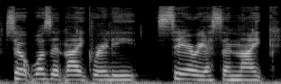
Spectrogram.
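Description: Bright, chatty teenage girl. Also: mid-range voice, little pitch movement, a little slow. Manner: chatty, eager, says "like" a lot. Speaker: child actor guest. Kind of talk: casual interview chat.

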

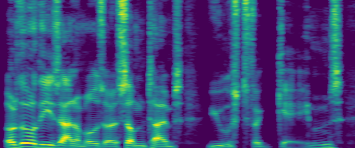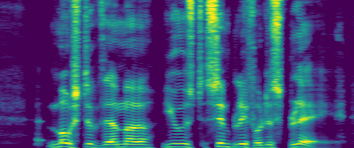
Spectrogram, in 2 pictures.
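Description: A narrator voicing a calm, wise and kindly male guide in a children's audiobook. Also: medium pitch, a little slow, no echo, studio quality, lightly acted. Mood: solemn.

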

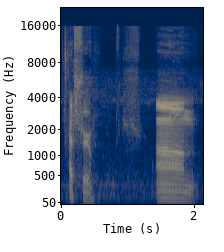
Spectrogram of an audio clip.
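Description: Deep-voiced man with a very sharp, forceful sound. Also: level tone, smooth. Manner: halting, rambling recounting. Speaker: podcast host. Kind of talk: casual film review discussion.

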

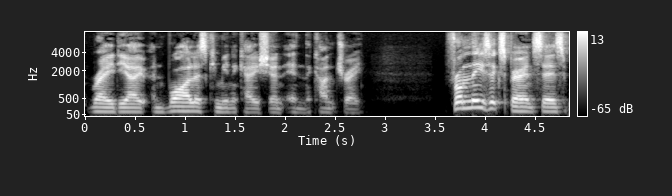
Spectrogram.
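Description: A man reading quoted remarks from a script in a formal, corporate manner. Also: fairly low pitch. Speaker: reader of quotes. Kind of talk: scripted read-aloud of a quote.

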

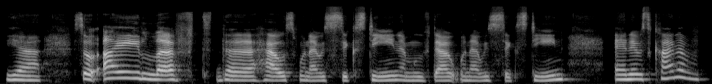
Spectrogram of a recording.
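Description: A woman's voice: mid-range voice, measured pace, pushed and bright, no echo. Reflective Swiss woman guest, dry sound. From Switzerland. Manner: reflective, many fillers and restarts. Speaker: guest, marketing consultant. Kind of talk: conversational interview.

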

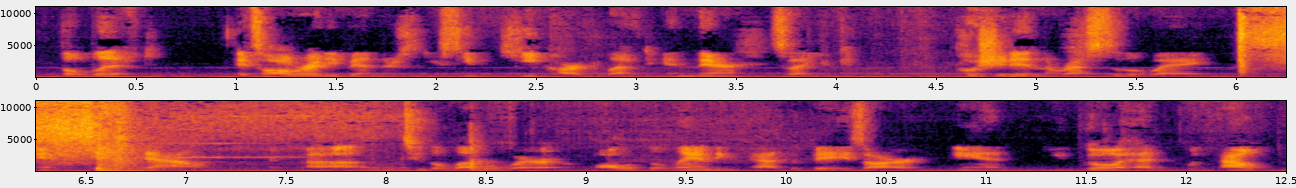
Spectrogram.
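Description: Bright-voiced man running a tabletop game. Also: medium pitch, slight background noise, low-quality recording. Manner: informal, halting, improvised phrasing. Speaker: game master. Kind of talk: narrating a tabletop role-playing game.

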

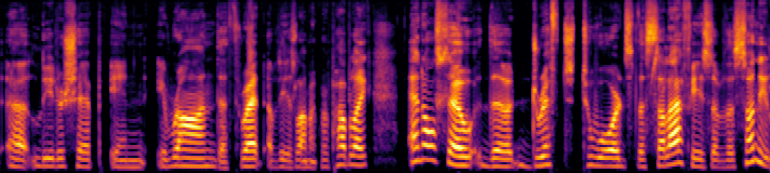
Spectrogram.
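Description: Male moderator, fairly high register, dry sound, conversational panel questioning. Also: dry recording.

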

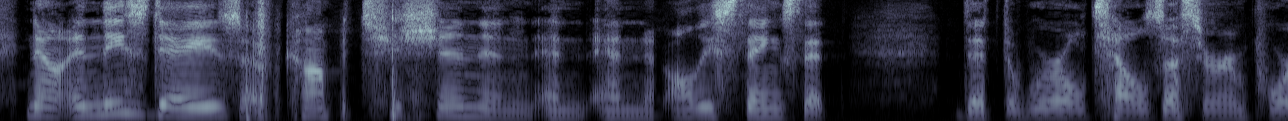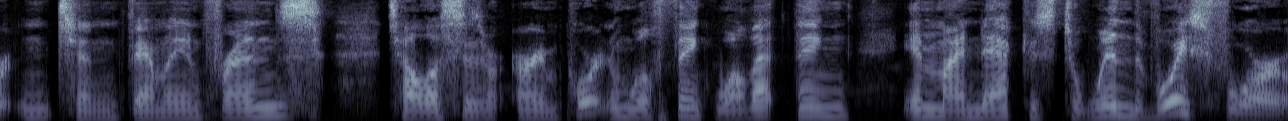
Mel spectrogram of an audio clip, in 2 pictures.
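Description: A middle-aged woman, a vocal coach, explaining things conversationally as an interview guest, in an animated manner. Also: on the low side, breathy edge, no echo.

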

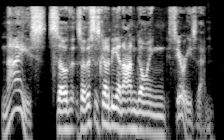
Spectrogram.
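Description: A man's voice: medium pitch, huge pitch swings, normal speed, husky, dry recording, studio quality. A man hosting an interview podcast in an enthusiastic, effusive manner. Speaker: podcast host.

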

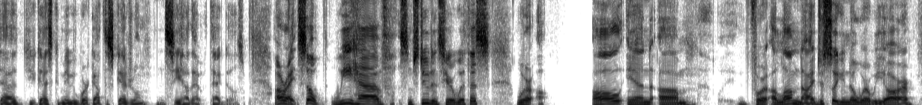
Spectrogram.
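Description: A man hosting a casual interview in a cabin living room, speaking in a relaxed, rambling way with frequent repeated words. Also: medium pitch, no room sound, clean studio sound. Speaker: host. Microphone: table mic.

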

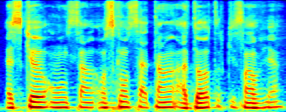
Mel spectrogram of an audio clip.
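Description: A man's voice: a little high, level tone, normal speed, dark tone. A man hosting a casual live panel interview, with a jovial, teasing manner. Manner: teasing, jovial, laughs often. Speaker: host moderating a panel discussion. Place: live recording in a university bar. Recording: reverberant room, live event recording.

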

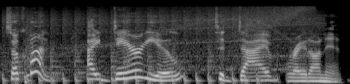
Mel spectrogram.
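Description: A woman delivers a scripted podcast intro with a lively, swooping delivery. She sounds bright and inviting, and clear music plays under her voice. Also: medium pitch, measured pace. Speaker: podcast host.

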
